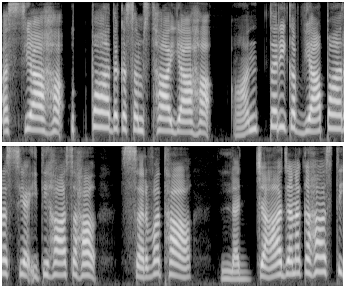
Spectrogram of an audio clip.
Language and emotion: Sanskrit, disgusted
